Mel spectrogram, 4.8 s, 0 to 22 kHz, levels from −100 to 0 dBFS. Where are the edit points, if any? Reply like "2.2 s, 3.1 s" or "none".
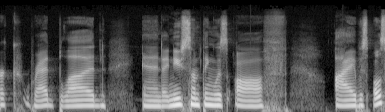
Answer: none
